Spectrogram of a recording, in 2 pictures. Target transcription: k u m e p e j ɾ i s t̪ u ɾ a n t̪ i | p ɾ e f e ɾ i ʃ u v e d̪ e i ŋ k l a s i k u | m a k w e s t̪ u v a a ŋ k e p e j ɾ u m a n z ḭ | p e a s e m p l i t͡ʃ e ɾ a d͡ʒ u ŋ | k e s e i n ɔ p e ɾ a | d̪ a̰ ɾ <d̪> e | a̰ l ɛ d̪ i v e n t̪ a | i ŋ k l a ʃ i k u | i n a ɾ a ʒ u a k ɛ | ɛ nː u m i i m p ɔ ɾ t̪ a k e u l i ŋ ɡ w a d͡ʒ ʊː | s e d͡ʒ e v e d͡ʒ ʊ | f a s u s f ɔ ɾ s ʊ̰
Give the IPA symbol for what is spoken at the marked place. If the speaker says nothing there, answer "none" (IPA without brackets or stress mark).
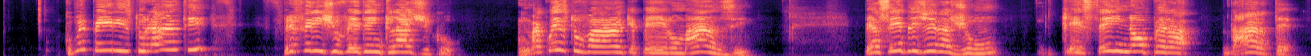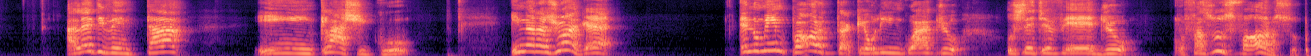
t̪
